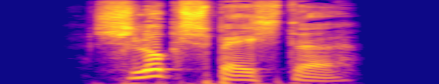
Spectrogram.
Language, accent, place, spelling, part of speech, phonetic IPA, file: German, Germany, Berlin, Schluckspechte, noun, [ˈʃlʊkˌʃpɛçtə], De-Schluckspechte.ogg
- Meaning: nominative/accusative/genitive plural of Schluckspecht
